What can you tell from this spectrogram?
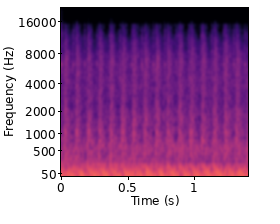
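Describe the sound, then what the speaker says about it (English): A Gloster Gladiator's rifle-calibre machine guns fire in War Thunder, a rapid, even stream of close, rattling shots packed tightly together throughout a short burst. "the Gladiator only has rifle caliber machine guns"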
